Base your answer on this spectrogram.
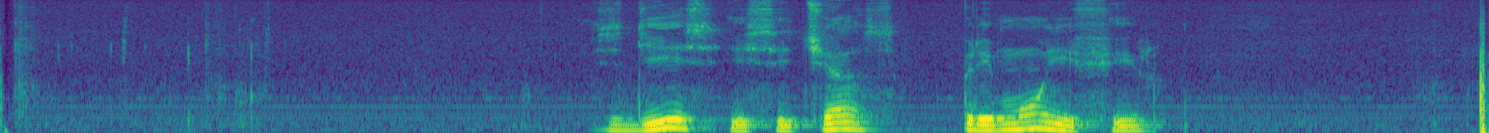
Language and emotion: Russian, sad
